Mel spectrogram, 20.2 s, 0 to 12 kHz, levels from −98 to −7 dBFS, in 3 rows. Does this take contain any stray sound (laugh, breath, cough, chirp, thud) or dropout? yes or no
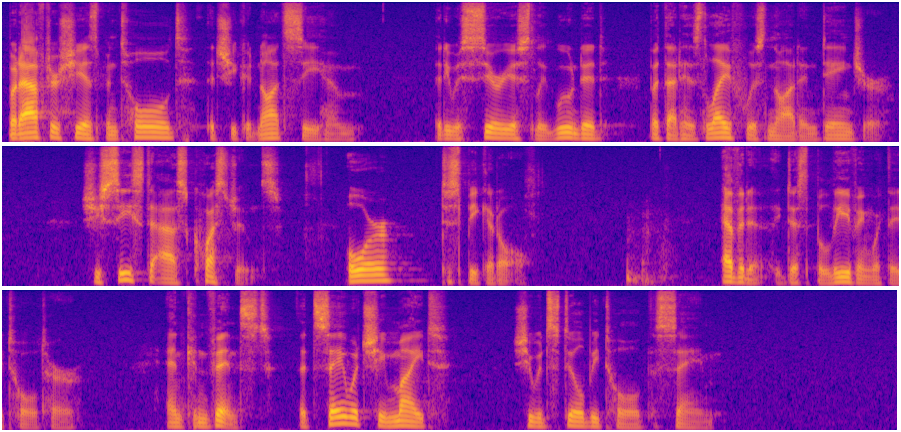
no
